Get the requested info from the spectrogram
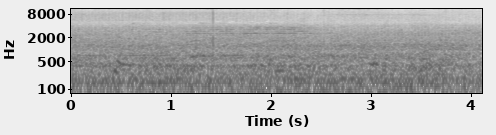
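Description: Steady street traffic noise with indistinct voices of people nearby.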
